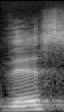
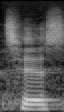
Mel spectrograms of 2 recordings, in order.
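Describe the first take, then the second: First: The word begins with a th sound. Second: The word begins with a t sound. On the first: An adult is saying it. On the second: A toddler is saying it.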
